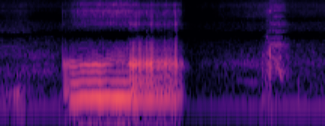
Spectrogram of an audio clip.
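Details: Sleeping puppy, a heavy sleeper, snoring: one long, tonal, buzzing snore on the in-breath, then a short snort; snoring.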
